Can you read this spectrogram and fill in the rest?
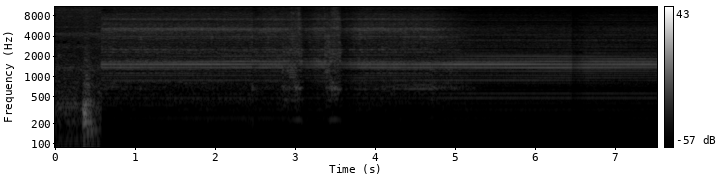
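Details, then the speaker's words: Milling machine drilling holes in a belt grinder motor mount: steady high-pitched electrical buzz under the drilling is the rotary phase converter, not the mill; normal phase converter hum. "And in case you're wondering, that higher pitched buzz in the background when I'm running this is the rotary phase converter. That's not the milling machine making that noise."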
